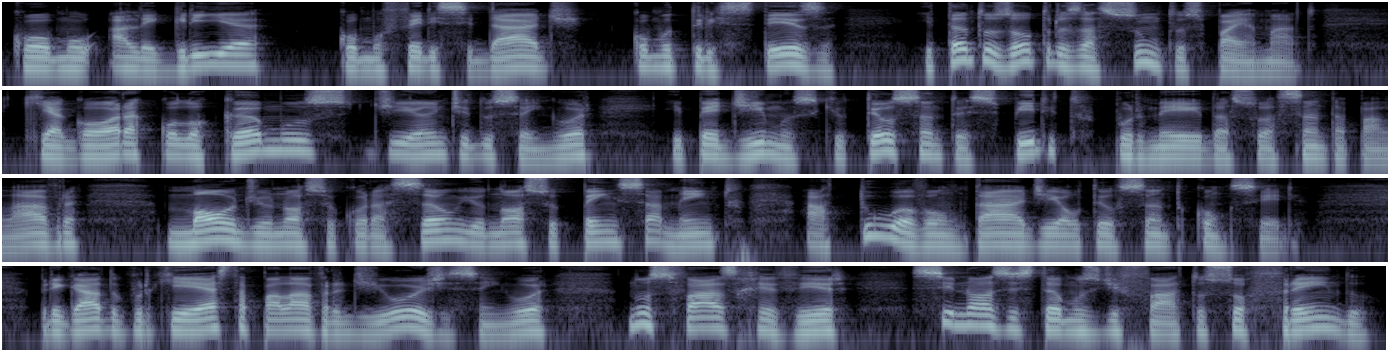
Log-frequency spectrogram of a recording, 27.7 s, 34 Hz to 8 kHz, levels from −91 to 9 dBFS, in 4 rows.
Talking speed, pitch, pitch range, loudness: 135 wpm, 115 Hz, 100-130 Hz, -27 LUFS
